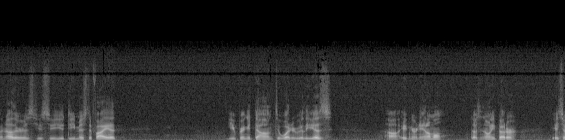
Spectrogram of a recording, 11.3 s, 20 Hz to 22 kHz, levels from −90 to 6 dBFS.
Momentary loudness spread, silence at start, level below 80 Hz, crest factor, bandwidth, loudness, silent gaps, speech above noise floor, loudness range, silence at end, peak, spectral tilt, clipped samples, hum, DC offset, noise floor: 12 LU; 0 s; -60 dBFS; 22 dB; 15.5 kHz; -27 LUFS; none; 26 dB; 3 LU; 0 s; -6 dBFS; -5 dB/octave; under 0.1%; none; under 0.1%; -52 dBFS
